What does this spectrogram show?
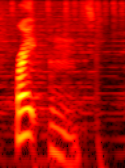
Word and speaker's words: frightened: The glottal stop occurs in words where a syllable ends in T and the next syllable is a syllabic N or EN. So we hear frightened.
